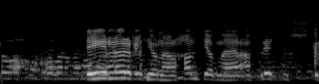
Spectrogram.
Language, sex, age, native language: Icelandic, male, 13, Icelandic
